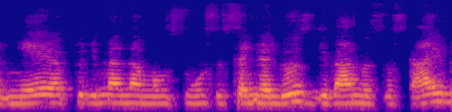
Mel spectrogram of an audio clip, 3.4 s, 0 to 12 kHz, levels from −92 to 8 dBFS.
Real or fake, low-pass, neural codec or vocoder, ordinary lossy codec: real; 10.8 kHz; none; AAC, 32 kbps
